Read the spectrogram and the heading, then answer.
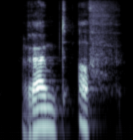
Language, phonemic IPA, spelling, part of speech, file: Dutch, /ˈrœymt ˈɑf/, ruimt af, verb, Nl-ruimt af.ogg
- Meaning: inflection of afruimen: 1. second/third-person singular present indicative 2. plural imperative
